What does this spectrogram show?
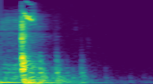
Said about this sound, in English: So let's grab her love handles, open my wardrobe doors, and find out what's inside.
